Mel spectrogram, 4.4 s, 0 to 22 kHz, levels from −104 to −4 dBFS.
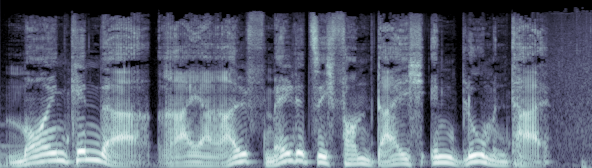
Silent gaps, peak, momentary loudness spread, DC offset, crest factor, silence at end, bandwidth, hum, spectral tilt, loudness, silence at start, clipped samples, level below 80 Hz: none; -2 dBFS; 7 LU; under 0.1%; 14 dB; 0.05 s; 16.5 kHz; none; -6 dB/octave; -16 LUFS; 0 s; under 0.1%; -40 dBFS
